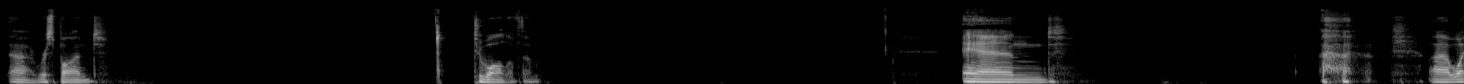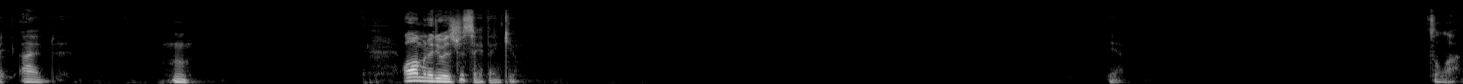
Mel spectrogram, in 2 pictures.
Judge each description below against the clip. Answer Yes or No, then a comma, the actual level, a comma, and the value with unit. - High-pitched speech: No, low, 100 Hz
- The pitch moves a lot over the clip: Yes, wide, 5.8 semitones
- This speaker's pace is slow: Yes, slow, 50 wpm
